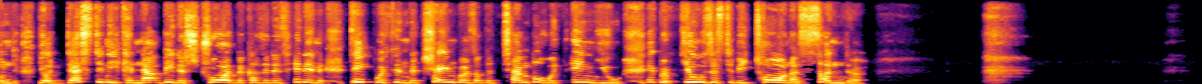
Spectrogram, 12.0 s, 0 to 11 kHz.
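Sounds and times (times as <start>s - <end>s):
man breathing out: 9.9s - 10.3s.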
